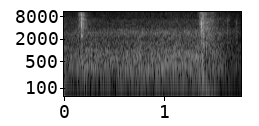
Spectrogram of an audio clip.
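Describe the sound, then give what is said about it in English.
A door opens and, about a second later, closes again. Each movement is a short, sharp burst heard over a steady, loud rumble that sounds like a vehicle or engine. No one speaks. “Here, step outside this door.”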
